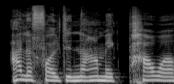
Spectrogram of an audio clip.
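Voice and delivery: ordinary delivery

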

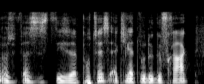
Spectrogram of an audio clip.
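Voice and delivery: usual speaking voice

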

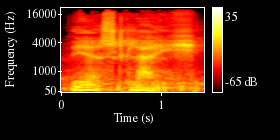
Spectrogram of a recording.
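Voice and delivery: slow, sinister whisper; slow menacing witch whisper. Acted. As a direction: whisper the threat like a rhyme. Witch threatening.

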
